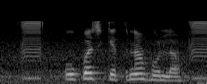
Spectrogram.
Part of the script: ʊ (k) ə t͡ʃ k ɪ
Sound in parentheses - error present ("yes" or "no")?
yes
